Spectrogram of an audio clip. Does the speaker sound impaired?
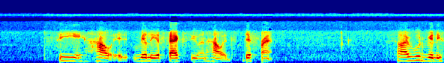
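No.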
